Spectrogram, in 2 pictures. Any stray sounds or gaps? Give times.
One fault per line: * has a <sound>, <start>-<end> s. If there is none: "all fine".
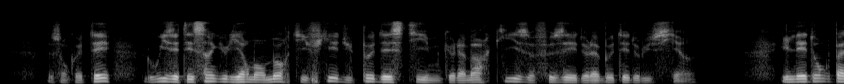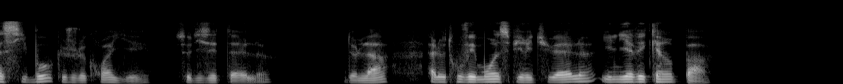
all fine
